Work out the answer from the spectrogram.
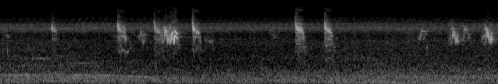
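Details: At a Tenmangu shrine on 18 August 2020, sparrows gathering for food utter scattered bright chirps, singly and in quick pairs and clusters, with gaps of a second or so between bursts against faint background hiss.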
